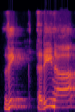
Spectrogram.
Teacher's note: ज़िक्रिना, आइन को अपने मखरज से अदा करना है, नून साकिन के बाद ज़ाल आ रहा है, यहाँ पे नून साकिन का इख़फ़ा होगा, एक अलिफ की मकदार गुन्ना किया जाएगा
